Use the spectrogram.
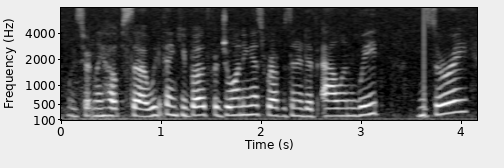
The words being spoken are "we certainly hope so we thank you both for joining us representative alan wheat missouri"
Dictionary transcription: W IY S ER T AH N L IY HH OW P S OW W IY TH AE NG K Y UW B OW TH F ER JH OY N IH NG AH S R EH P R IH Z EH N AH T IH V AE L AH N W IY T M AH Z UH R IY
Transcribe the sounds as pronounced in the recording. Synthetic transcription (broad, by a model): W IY S ER T N L IY HH OW P S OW W IY TH AE NG K Y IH B OW TH F ER JH OY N IH NG AH S R EH P R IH Z EH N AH T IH V AE L AH N W IY T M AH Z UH R IY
